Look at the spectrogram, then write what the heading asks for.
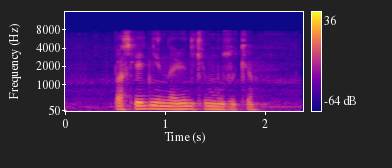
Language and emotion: Russian, neutral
